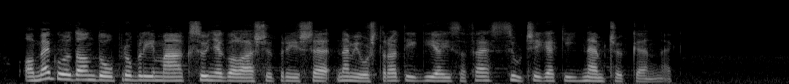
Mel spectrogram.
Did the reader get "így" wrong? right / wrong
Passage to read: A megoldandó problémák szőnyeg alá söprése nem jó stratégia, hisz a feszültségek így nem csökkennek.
right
